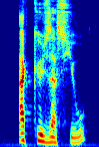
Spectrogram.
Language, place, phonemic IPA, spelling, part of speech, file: Occitan, Béarn, /akyzaˈsju/, acusacion, noun, LL-Q14185 (oci)-acusacion.wav
- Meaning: accusation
